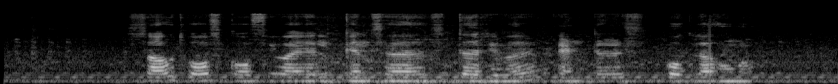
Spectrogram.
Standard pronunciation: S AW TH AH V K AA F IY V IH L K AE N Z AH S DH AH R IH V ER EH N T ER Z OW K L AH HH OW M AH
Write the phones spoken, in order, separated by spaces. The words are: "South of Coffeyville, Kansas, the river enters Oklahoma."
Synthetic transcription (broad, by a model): S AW T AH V K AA F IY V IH L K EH N S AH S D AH R IH V ER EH N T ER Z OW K L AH HH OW M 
